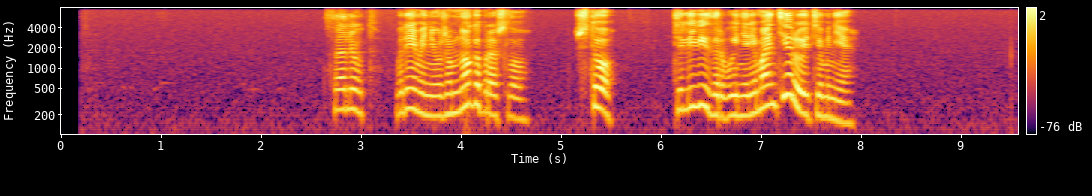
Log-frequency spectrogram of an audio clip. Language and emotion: Russian, angry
